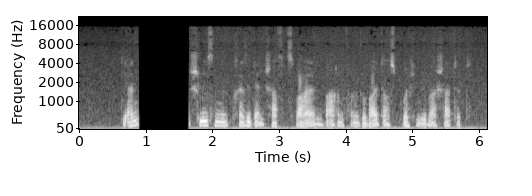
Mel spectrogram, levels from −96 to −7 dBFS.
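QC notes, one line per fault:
0.90–1.66 s, rebuffering stall: the speech halts into dead silence for about 0.76 s as playback runs out of buffered audio, then picks up exactly where it stopped. Unlike a dropout, no speech is missing; the pause only stretches the timeline.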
